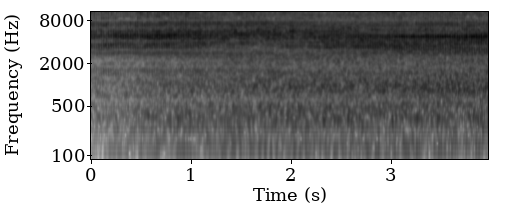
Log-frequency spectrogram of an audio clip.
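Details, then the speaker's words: Circa-1985 White-Westinghouse (WCI) 5k window air conditioner after fan released from stall: steady even low hum, fans turning freely, quiets right back down; quiet normal running. "as soon as the fans start going again it just quiets right back down the fans aren't that loud on this this is one quiet air conditioner"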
